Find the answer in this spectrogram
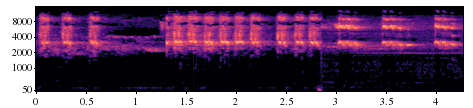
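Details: Lively kingfisher song used to tutor songbirds: shrill pulsed chatter, then sharper separate high notes, with one brief click partway through.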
